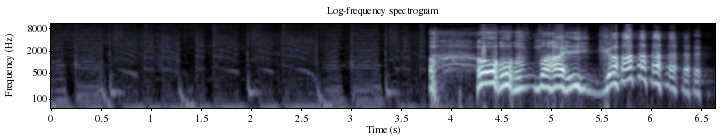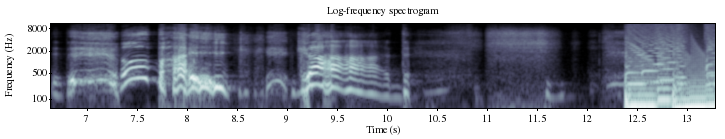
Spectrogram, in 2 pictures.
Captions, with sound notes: OH MY GOD! [laughter] [gasp] OH MY... GOD!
